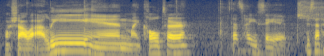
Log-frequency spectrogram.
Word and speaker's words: Mike Colter: alongside time to actors like Muhammad Ali and Mike Colter that's how you say it yeah your father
